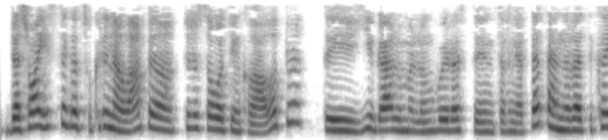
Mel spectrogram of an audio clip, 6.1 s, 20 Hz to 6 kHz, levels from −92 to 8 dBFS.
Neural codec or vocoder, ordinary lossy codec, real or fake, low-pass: codec, 24 kHz, 0.5 kbps, DualCodec; MP3, 24 kbps; fake; 5.4 kHz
